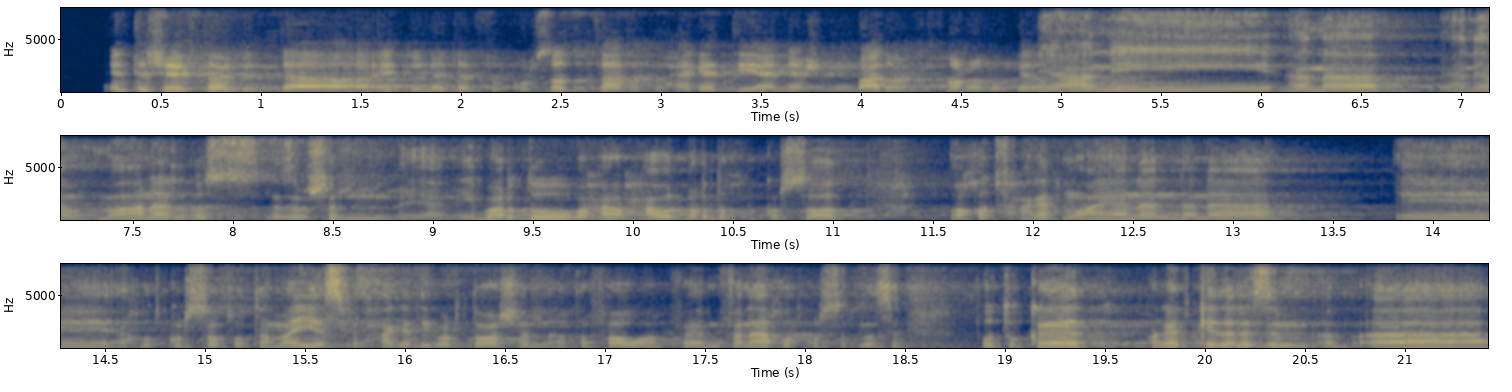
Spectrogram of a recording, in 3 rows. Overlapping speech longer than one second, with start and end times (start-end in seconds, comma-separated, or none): none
